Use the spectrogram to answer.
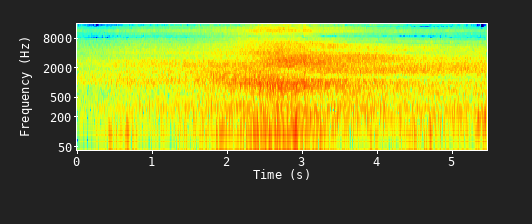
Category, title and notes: Soundscapes > Urban
auto20 copy
car, traffic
